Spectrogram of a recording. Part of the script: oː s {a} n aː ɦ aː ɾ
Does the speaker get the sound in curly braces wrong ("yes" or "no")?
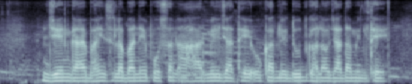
yes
